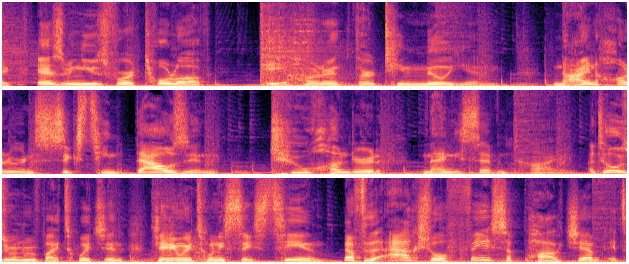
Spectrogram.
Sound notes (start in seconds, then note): none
